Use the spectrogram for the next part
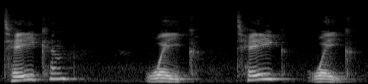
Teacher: es una con boca de e es una entre media a y e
